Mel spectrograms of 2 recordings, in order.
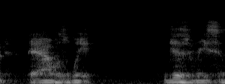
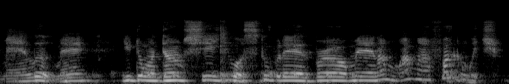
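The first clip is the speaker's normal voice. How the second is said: pretend telling off; 7 semitones higher than usual. Acting out telling someone off.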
